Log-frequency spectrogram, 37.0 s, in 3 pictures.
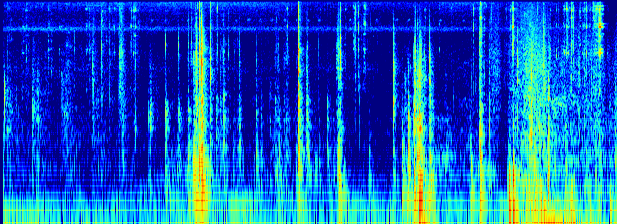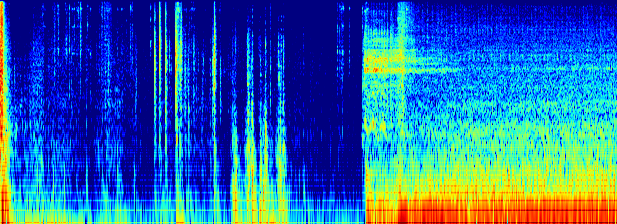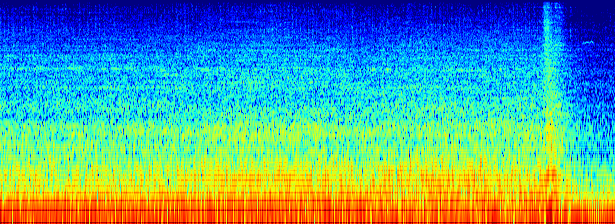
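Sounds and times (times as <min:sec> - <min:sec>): car door and keys clicking: 0:00.4 - 0:08.9
car engine starting and idling: 0:19.6 - 0:36.9.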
